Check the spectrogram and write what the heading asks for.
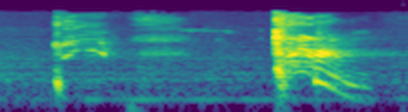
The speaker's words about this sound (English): excuse me, I'm gonna cough here.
